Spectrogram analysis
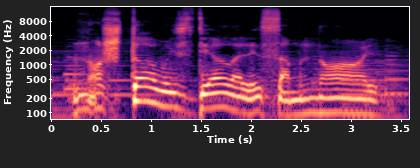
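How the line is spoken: Moaning. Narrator (Russian): простонал он

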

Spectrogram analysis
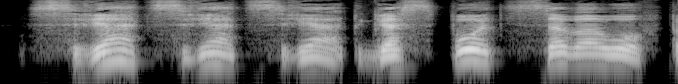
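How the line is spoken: Whisper. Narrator (Russian): прошептал Егорушка

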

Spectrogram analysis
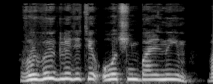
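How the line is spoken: Exclaimed. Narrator (Russian): воскликнула она

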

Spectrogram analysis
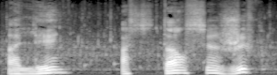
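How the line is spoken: Slow repetition. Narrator (Russian): медленно повторил Маугли

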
